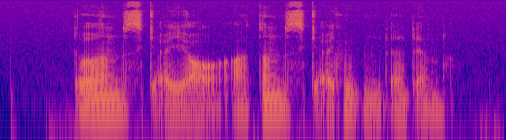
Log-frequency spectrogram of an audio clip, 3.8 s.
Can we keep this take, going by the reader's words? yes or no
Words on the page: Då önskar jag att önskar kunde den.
yes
